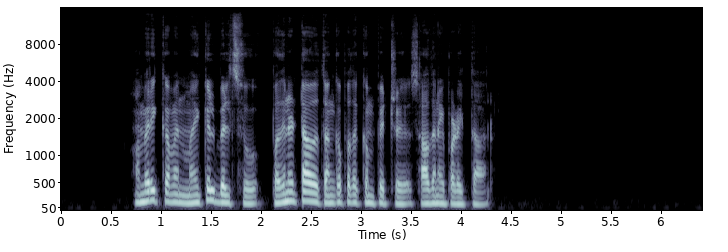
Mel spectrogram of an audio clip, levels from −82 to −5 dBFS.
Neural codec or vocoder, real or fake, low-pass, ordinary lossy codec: none; real; 14.4 kHz; none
